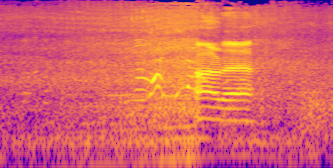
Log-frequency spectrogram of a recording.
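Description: Road traffic, with a car passing close by so that the rumble swells about halfway through and then eases.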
